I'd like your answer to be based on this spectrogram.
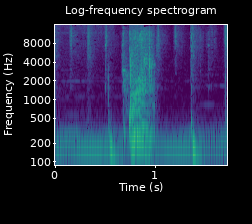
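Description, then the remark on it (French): A quick run of short, buzzy fart noises, four or so in under two seconds, each dropping in pitch, with one louder, raspier blast near the middle, clear. “Arrêtez hein. de péter.”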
